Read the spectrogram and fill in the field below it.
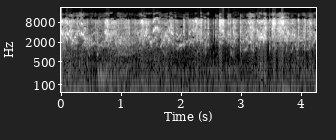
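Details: Morning chatter of budgerigars: a tumbling, scratchy mix of high squeaks and fast twitters that swells and dips without a break.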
